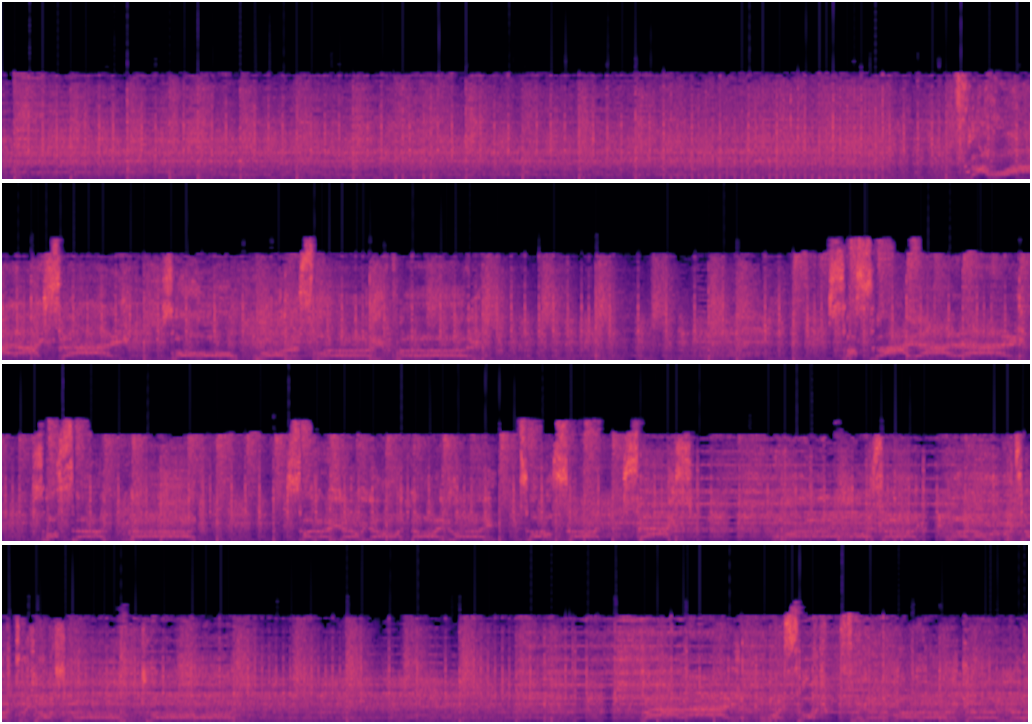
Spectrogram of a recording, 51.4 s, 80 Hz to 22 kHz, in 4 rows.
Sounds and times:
Music: 0.0 - 51.3.

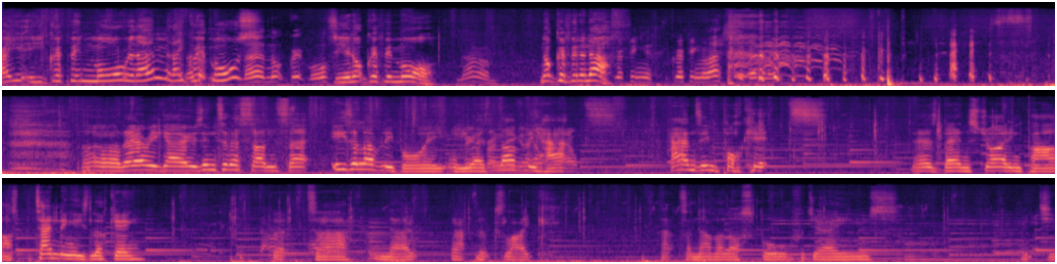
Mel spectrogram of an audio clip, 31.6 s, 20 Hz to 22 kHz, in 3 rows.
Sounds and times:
Music: 0.0 - 4.0, 4.6 - 9.5, 10.2 - 31.5
Outside, rural or natural: 0.0 - 31.5
Speech: 11.3 - 16.6.

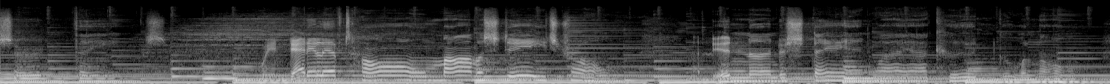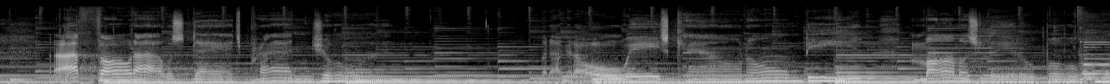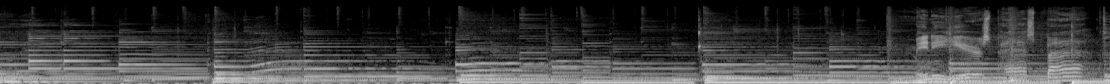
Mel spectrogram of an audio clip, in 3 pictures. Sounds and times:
Independent music: 0.0 - 33.3
Soul music: 0.0 - 33.3.

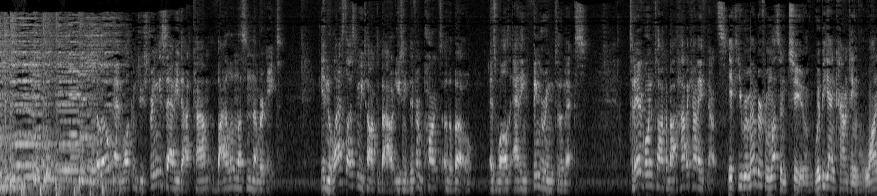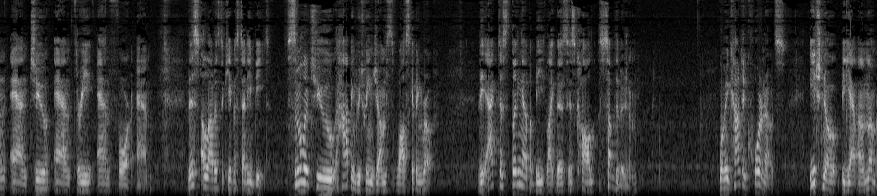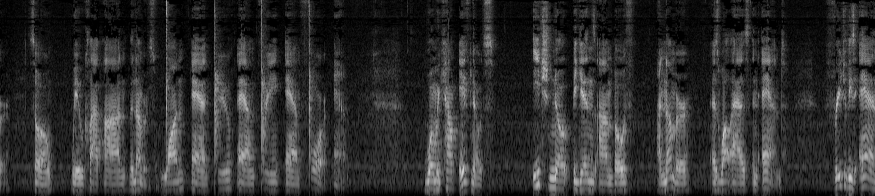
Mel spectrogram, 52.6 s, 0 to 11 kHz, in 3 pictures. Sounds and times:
Speech: 1.9 - 5.8, 6.4 - 11.8, 12.6 - 20.6, 21.3 - 26.4, 27.1 - 30.4, 31.9 - 42.1, 43.6 - 45.1, 45.7 - 50.9, 51.6 - 52.5.

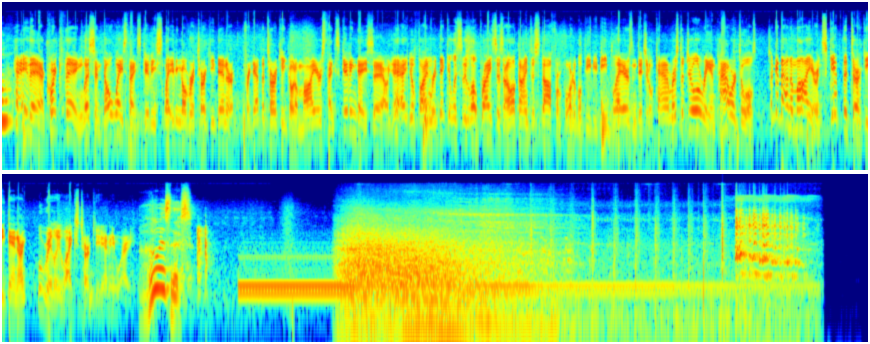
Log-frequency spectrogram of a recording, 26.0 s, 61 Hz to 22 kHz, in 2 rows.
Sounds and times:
Gobble: 24.0 - 25.3.

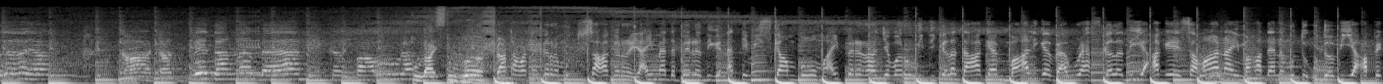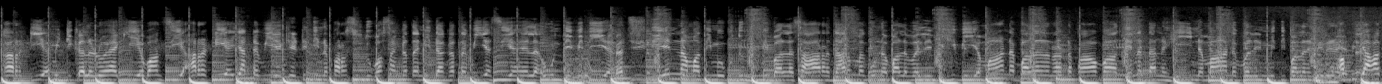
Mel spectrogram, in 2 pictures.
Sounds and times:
Music: 0.0 - 27.6.

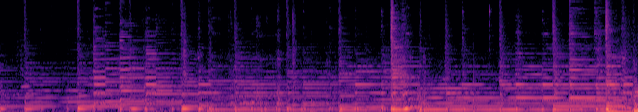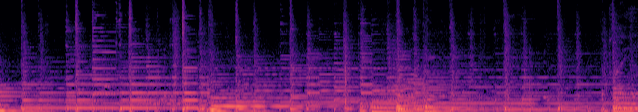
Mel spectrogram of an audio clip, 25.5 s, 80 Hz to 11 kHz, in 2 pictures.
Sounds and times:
Music: 0.0 - 25.5.

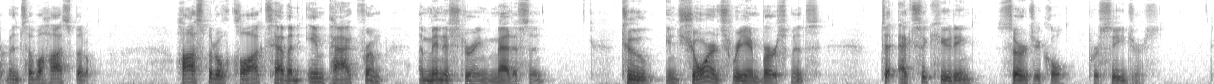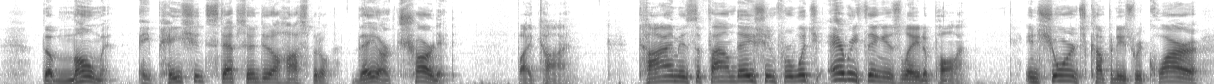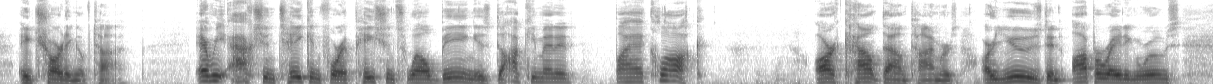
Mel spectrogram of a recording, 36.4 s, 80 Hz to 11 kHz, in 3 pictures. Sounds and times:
Speech: 0.0 - 1.0, 1.8 - 5.6, 6.2 - 11.7, 12.6 - 25.6, 26.2 - 31.4, 32.4 - 36.1.

